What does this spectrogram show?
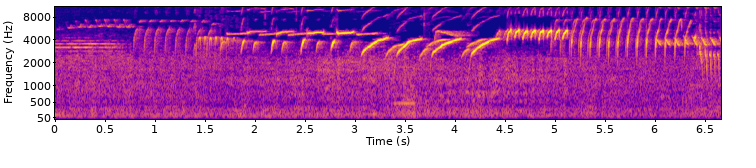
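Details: Champion canary in full song: clean rapid trill, a run of loud looping whistled slurs repeated about once a second, then a fast high rolling trill to finish; steady low background hum.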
